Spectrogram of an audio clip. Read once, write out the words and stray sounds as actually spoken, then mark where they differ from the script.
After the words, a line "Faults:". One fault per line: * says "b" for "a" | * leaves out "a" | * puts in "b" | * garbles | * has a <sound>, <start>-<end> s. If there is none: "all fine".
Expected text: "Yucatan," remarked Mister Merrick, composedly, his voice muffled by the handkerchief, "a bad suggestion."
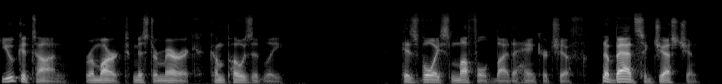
"Yucatan," remarked Mister Merrick, composedly, his voice muffled by the handkerchief, "a bad suggestion."
Faults:
all fine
